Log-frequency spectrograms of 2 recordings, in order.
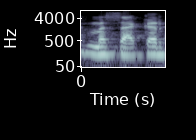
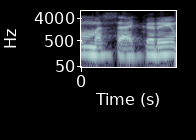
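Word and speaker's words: massacre: इसी को हम लोग जलियांवाला बाग मैसेकर के नाम से जानते हैं। अब गवारों, मैसेकर को मैसेकरे मत पढ़ लेना, वरना क्लास में भरी महफिल में बेइज्जती हो जाएगी। सो इसको मैसेकरे नहीं मैसेकर बोलते हैं।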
